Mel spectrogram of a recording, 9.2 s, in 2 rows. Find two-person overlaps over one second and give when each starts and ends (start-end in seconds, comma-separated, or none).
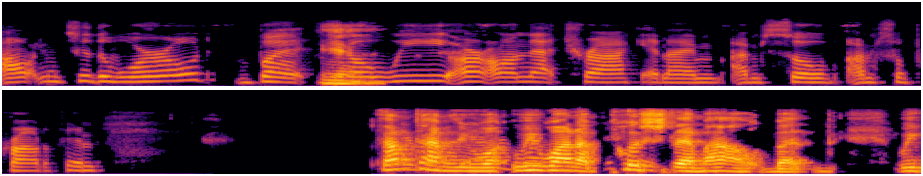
6.5-7.9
